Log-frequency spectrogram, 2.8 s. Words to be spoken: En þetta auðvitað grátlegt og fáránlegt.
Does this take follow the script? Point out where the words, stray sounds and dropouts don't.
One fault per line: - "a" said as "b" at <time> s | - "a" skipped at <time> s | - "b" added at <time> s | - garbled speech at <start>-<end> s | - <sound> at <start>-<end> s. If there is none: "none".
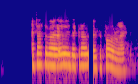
- "var" added at 1.0 s
- dropout at 1.8-1.9 s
